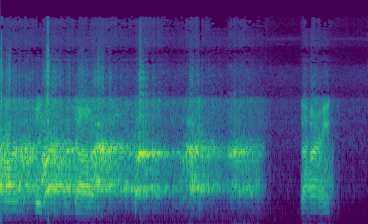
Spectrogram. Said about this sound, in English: this is a dog. Sorry.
